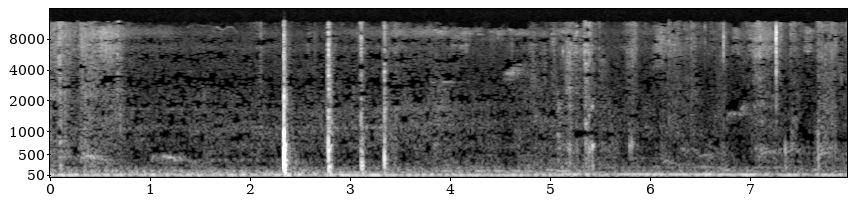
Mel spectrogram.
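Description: Black Labradors jostling over a rubber toy at close range. A run of four sharp knocks comes about two to three and a half seconds in, the first the loudest, over a low steady rumble.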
